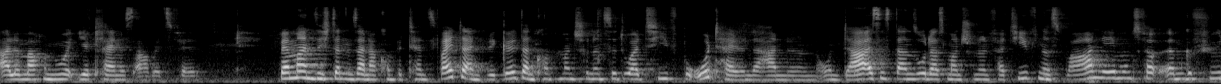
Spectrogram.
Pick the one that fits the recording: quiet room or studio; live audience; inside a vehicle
live audience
